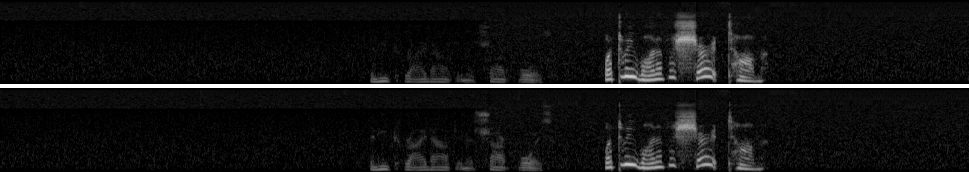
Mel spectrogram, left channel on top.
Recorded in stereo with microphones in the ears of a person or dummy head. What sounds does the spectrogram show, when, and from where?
3.7 s a man speaking: 45° right (ahead or behind); by 5.6 s 55° right (ahead or behind)
6.0 s a woman speaking: 35° left (ahead or behind)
